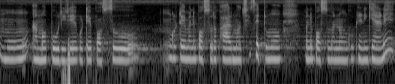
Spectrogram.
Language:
Odia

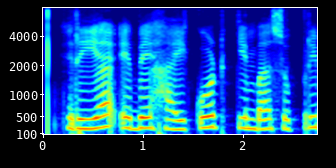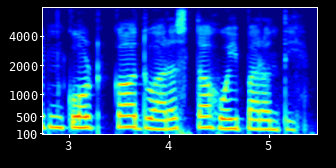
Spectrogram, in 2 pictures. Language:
Odia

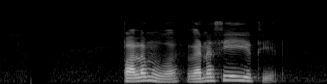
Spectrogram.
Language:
Sinhala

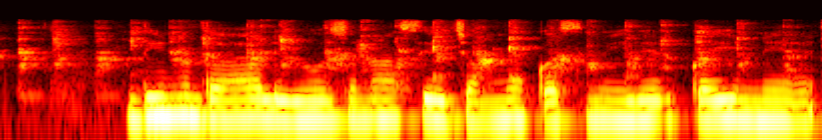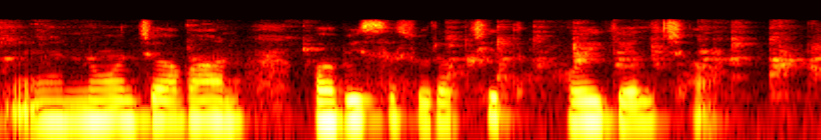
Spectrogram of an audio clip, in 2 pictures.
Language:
Magahi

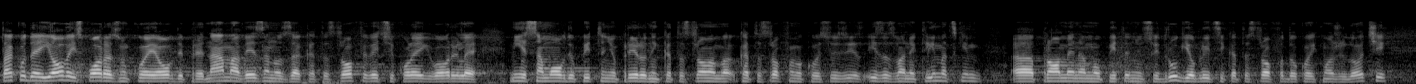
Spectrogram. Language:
Serbian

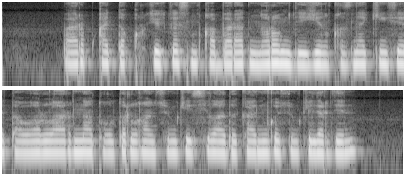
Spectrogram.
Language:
Kazakh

